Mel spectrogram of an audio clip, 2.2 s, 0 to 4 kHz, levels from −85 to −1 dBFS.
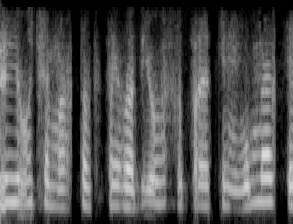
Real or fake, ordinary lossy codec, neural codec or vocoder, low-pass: fake; AAC, 24 kbps; codec, 16 kHz in and 24 kHz out, 0.6 kbps, FireRedTTS-2 codec; 3.6 kHz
